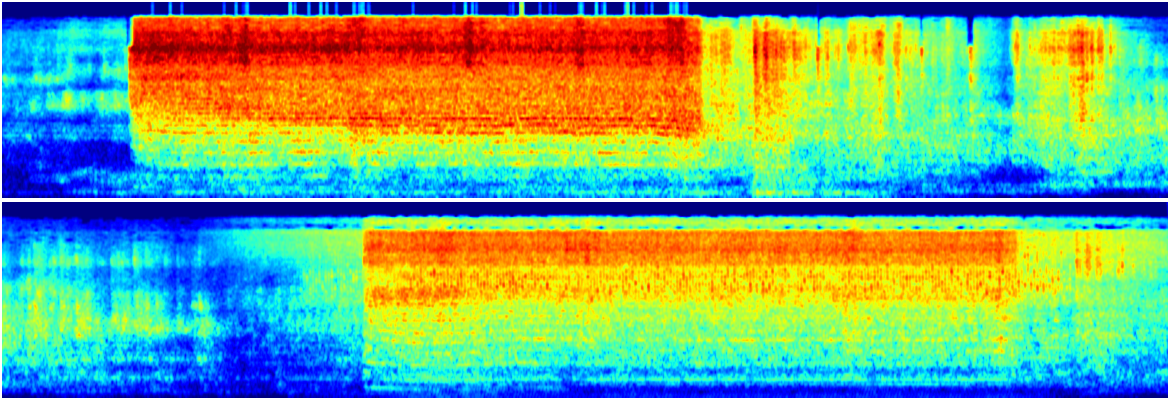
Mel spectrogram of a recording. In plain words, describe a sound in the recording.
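A circular saw screams loudly as it cuts through a log.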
